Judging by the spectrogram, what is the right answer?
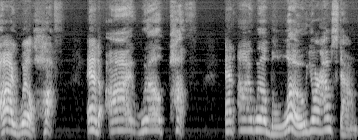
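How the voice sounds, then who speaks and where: Shouting loudly in a put-on character voice, a woman stretches her high-pitched words out at a very slow pace. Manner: furious, shouting.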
